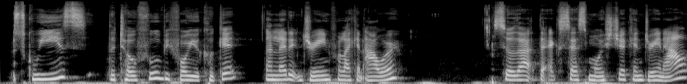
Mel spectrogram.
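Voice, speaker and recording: With vocal fry, a woman speaks at a very even loudness. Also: medium pitch for a woman, ordinary pitch variation, moderate pace. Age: 20s. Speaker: podcast host. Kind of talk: casual chat. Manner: halting, pauses in odd places.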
